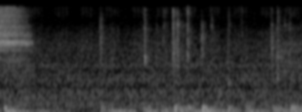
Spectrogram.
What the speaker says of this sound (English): And type the word disclosures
